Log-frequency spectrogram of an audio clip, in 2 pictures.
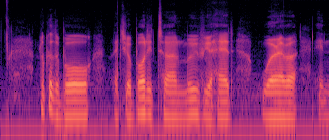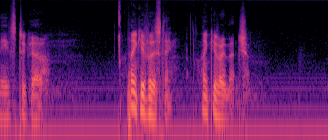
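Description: An elderly man speaks calmly into a clip-on microphone.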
